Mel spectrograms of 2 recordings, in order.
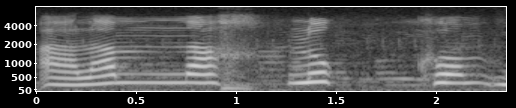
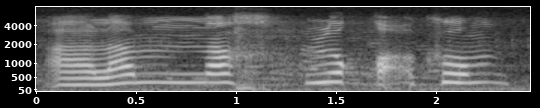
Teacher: Artinya semua sifat huruf qaf diidghamkan ke huruf kaf tanpa tersisa. Jadi kita bacanya alam nakhluqkum, bukan alam nakhluqkum, bukan seperti itu, tapi langsung kita masukkan ke huruf kafnya semuanya tanpa tersisa. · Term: idgham kamil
